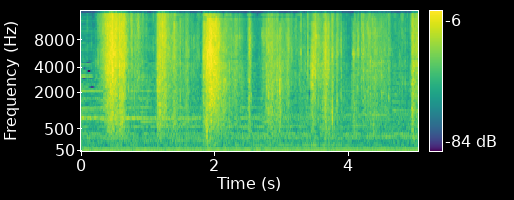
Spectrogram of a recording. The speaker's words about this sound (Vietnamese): Gần chỗ hai đứa chúng nó ngồi bỗng vang lên tiếng loạt xòa loạt xoạt, giống như kiểu là ai đang càng lúc càng đi đến gần.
